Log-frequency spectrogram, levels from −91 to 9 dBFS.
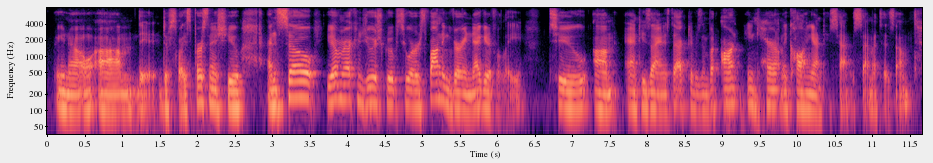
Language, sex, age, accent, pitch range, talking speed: English, male, 30-49, American, 100-115 Hz, 145 wpm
